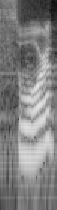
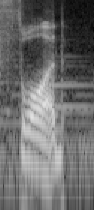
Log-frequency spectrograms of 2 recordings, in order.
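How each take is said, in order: First: The word is said in a neutral accent. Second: The word is said in a Brooklyn-like accent. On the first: The speaker calls it right. "like a normal person" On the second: The speaker calls it wrong. "weird fucking Brooklyn ass accent"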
